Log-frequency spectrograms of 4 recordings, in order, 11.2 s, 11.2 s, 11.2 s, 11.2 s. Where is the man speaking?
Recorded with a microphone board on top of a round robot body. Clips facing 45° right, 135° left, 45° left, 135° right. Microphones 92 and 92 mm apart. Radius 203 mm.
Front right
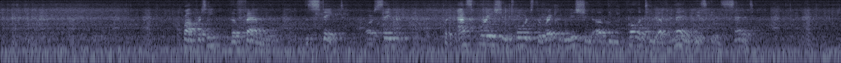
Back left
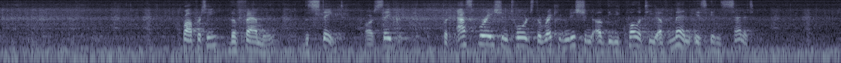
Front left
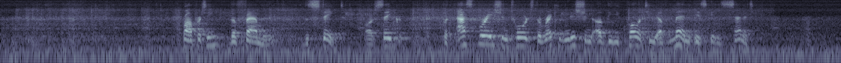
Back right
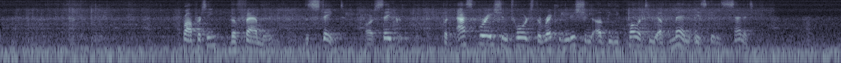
135° left, 1.6 m.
